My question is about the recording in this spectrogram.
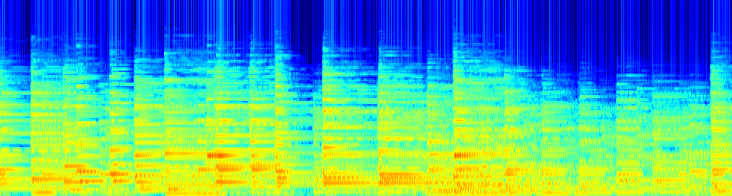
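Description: Piano music playing, a flowing run of notes with frequent fresh attacks.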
